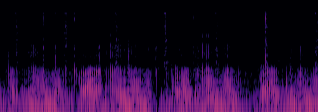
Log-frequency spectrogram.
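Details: Mother cat Choo-Choo Kitty purrs as her kittens feed, a deep rumbling purr swelling and fading with each breath about every two seconds, soft suckling clicks above.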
